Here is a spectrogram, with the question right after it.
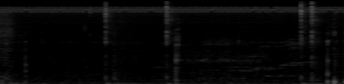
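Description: Sharp mouse clicks on a computer while working in Aspire design software, a handful of separate crisp taps scattered over a few seconds against a quiet room background.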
